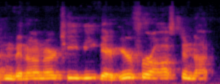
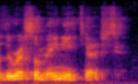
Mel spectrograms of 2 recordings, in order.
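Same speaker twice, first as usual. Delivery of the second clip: usual speaking voice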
